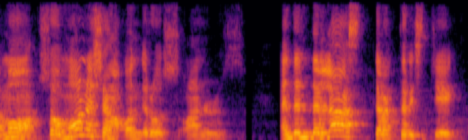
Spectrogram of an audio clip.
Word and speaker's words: onerous: So, this is not pronounced as onerous. It is onerous in that the partners are burdened.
